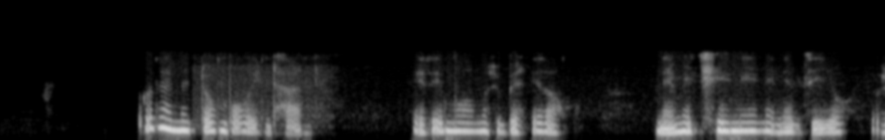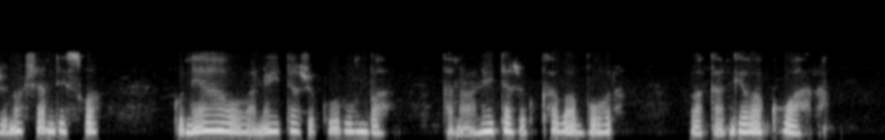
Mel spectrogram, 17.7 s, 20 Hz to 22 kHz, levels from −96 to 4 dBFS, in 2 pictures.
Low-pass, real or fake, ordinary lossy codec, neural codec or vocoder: 5.4 kHz; real; Opus, 24 kbps; none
